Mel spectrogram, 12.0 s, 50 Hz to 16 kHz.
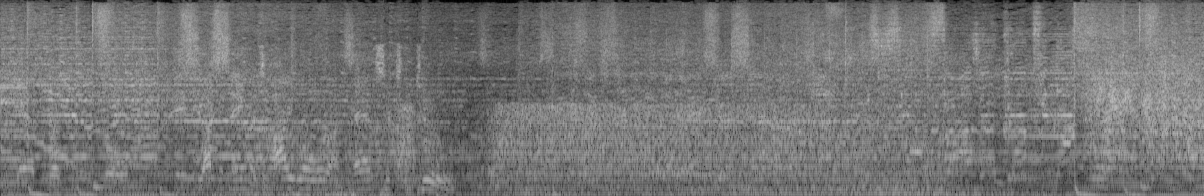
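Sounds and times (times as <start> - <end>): music: 0.0 - 12.0
rocket motor roaring: 0.0 - 12.0.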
